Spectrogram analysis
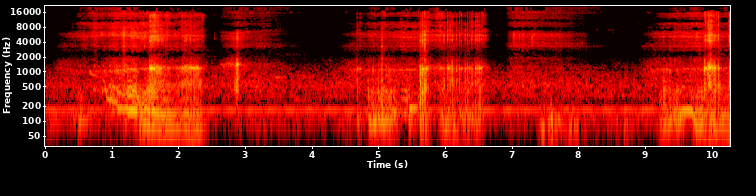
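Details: Simulated snoring made with text-to-speech for an animated baby character sleeping in a crib: soft, rhythmic snuffly snores on each breath, with a faint steady room hum.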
